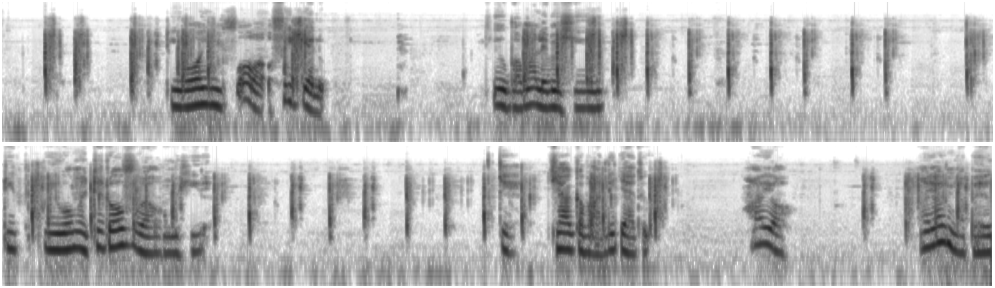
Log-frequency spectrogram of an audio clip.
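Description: Footsteps crunch on dirt at a steady walking pace.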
